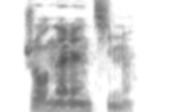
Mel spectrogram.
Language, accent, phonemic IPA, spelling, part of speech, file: French, France, /ʒuʁ.na.l‿ɛ̃.tim/, journal intime, noun, LL-Q150 (fra)-journal intime.wav
- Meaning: diary, journal (daily log of experiences)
